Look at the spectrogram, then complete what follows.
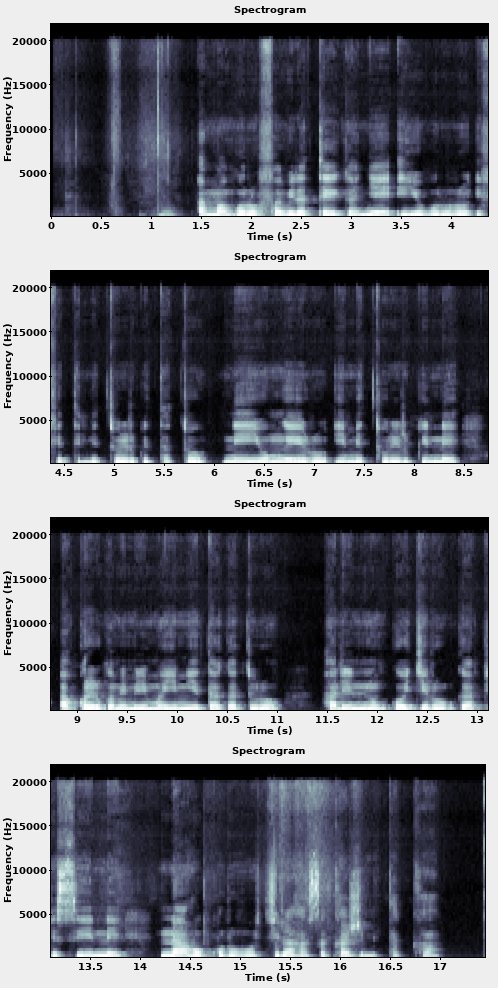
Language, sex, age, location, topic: Kinyarwanda, female, 50+, Kigali, finance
